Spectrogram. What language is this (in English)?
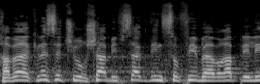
Hebrew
